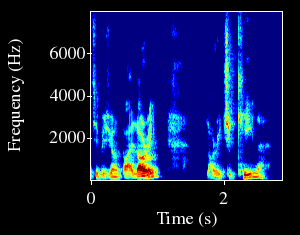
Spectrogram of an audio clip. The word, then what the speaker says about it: Jakiela: So today I'm delighted to be joined by Laurie Jakiela. Rhymes with tequila.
